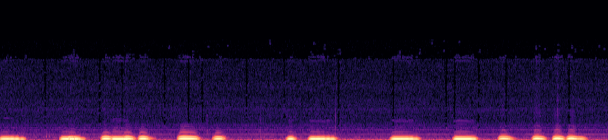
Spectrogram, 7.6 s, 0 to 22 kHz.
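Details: Owls hooting back and forth at a Charlo, Montana osprey nest camera on 11 January 2020; a long run of deep, evenly pitched hoots in uneven groups of two to four, with brief silent gaps.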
